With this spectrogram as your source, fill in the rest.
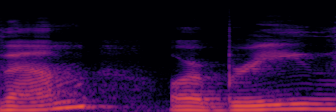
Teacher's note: I might need a little more Force to keep my voice on and keep that sound flowing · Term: voice th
